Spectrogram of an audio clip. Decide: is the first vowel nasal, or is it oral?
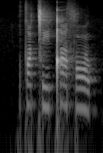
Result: oral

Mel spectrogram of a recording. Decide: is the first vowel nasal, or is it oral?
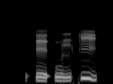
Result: oral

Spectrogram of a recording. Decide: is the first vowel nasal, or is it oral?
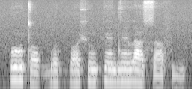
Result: nasal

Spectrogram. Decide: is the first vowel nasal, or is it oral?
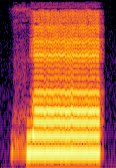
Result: oral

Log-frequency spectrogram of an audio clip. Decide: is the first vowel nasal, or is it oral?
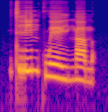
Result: oral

